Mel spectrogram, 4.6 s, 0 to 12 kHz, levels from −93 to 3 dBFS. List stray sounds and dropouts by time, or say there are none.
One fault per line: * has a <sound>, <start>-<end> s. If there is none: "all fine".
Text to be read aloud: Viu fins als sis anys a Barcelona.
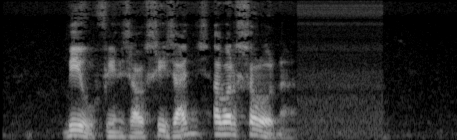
all fine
